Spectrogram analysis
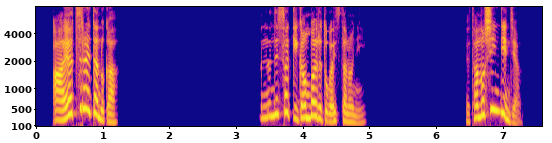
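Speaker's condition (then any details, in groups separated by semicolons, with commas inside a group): No condition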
